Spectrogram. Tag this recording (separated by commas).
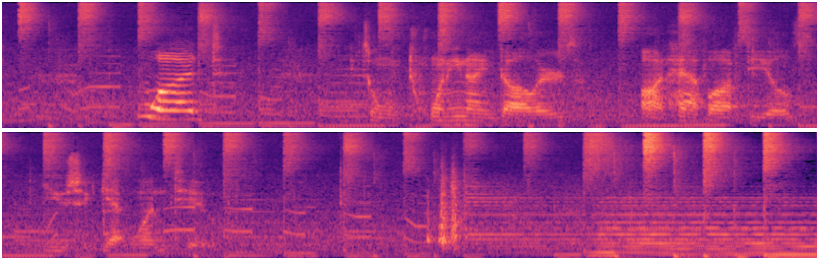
Music, Speech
